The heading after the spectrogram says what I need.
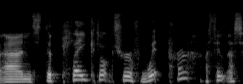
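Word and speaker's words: Wippra: 5th cool uh and the plague doctor of wipra I think that's how you say it yeah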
